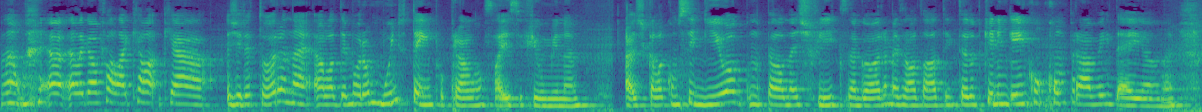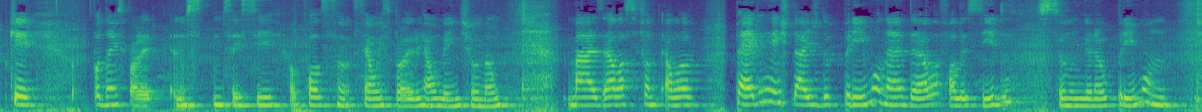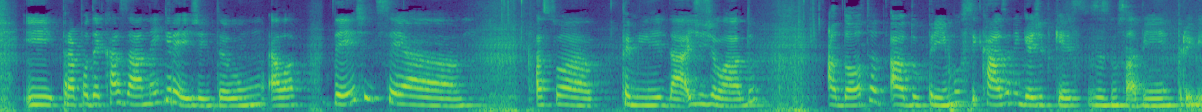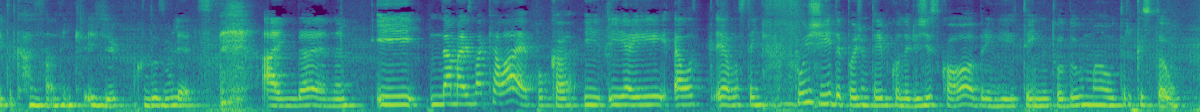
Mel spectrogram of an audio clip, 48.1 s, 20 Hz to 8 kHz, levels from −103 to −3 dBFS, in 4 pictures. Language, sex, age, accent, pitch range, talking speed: Portuguese, female, 10-29, Brazilian, 205-250 Hz, 175 wpm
